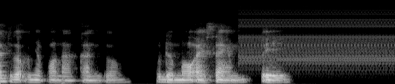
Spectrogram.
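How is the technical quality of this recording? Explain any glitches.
The recording has one glitch in its second half.

Timecode bleed runs from 2.38 s to the end of the speech clip. A linear timecode signal from an adjacent track or cable has leaked into the audio path. That code is a square wave that flips between two frequencies, here around 1 kHz and 2 kHz, and its rhythm fits 29.97 fps timecode. It sits roughly 20 dB below the speech as a steady, chirping warble that continues behind the voice.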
